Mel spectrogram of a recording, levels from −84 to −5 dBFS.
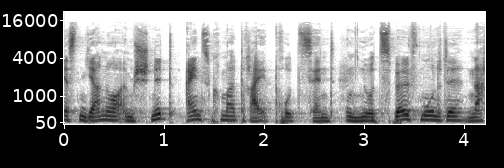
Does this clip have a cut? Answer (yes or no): yes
